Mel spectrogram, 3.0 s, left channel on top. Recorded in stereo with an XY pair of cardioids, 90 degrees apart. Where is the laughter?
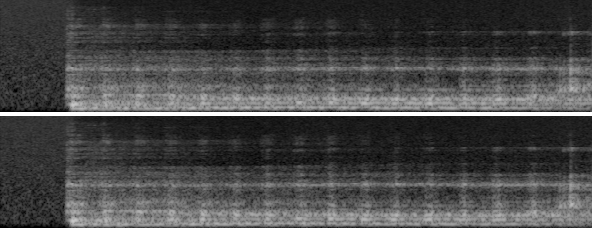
10° right, 2.5 m.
